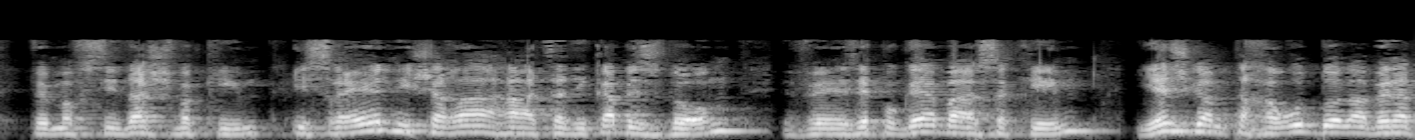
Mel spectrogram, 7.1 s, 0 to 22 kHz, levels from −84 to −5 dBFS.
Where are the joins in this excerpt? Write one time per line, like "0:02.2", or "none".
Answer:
0:01.4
